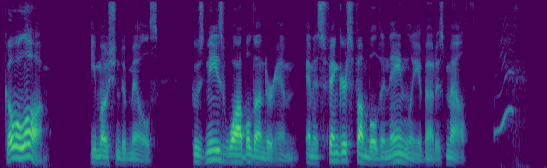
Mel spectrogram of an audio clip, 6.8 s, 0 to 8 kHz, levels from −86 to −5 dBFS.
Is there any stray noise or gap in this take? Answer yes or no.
yes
